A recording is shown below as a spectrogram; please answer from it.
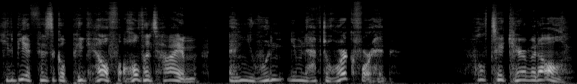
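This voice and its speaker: A man's voice: high voice, animated, brisk, slightly rough, dry recording, studio quality. A man playing a rich, devoted vampire aristocrat in a roleplay audio, earnest and pleading, with gushing, hesitant speech. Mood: devoted, coaxing.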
